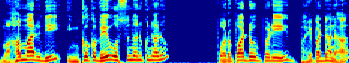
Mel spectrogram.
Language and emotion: Telugu, surprised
